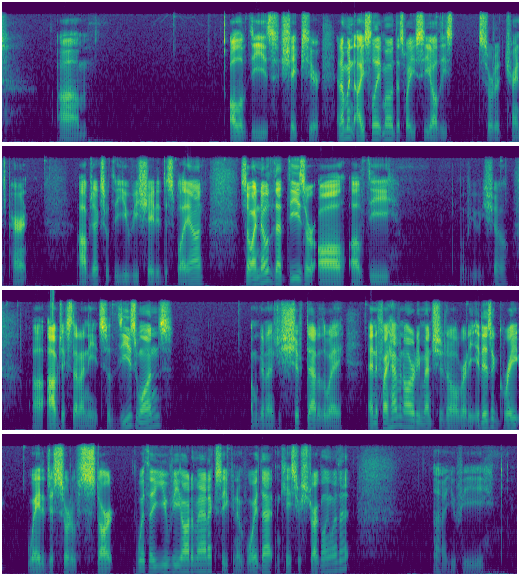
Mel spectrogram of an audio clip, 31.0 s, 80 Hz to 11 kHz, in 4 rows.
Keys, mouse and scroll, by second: 1.3 space, 2.6-3.1 alt+drag, 4.5 right click, 6.5 click, 7.1 shift+Caps_Lock, 7.8 shift+i, 8.4 click, 9.9 alt+middle click, 10.4 alt+right click, 10.6 alt+middle click, 11.1 alt+right click, 11.3-11.7 alt+middle drag, 11.9 alt+middle click, 13.2 click, 15.2 click, 15.6 alt+right click, 17.2-19.1 drag, 19.7 alt+right click, 21.0-22.2 drag, 22.5 alt+right click, 23.6-24.1 right drag, 24.6 click, 25.3 space, 26.7-28.5 drag, 30.9 click.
